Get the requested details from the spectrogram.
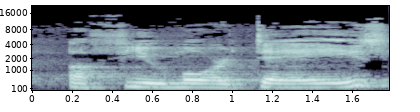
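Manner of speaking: distrustful. Narrator reads a character replying to one who just ordered quiet, distrustful. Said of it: "asked Yuchi distrustfully".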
